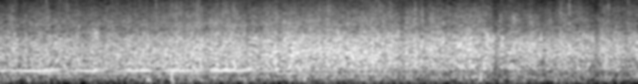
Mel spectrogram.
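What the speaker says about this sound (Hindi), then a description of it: "ताली बनती है, एक बार ताली बजाइएगा।" A large crowd gathered for a Jain religious ceremony claps steadily, dense continuous applause filling the hall from start to finish.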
